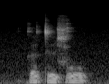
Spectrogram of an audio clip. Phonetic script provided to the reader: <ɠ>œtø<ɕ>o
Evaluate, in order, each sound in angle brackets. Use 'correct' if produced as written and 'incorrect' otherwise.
incorrect, correct

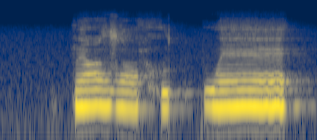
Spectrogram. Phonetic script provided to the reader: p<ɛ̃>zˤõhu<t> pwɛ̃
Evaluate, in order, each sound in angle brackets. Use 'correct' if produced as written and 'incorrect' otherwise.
correct, correct

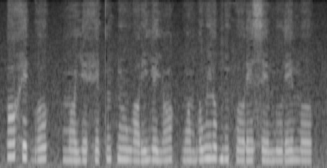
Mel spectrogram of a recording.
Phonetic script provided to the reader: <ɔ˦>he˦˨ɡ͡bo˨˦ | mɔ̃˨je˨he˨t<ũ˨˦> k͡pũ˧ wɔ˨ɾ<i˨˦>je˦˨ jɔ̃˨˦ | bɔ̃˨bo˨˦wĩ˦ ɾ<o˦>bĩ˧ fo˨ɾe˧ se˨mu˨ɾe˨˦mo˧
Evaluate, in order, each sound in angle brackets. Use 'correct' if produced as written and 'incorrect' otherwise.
correct, correct, correct, correct

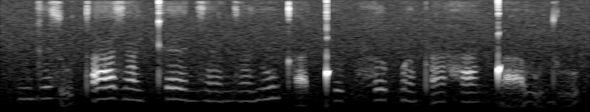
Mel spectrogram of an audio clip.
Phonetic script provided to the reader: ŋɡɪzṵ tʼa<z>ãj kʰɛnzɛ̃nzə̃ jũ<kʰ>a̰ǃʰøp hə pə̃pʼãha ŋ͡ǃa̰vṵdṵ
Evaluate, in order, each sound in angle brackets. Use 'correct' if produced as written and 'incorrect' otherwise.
correct, correct

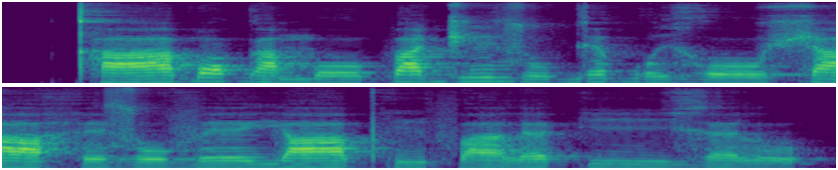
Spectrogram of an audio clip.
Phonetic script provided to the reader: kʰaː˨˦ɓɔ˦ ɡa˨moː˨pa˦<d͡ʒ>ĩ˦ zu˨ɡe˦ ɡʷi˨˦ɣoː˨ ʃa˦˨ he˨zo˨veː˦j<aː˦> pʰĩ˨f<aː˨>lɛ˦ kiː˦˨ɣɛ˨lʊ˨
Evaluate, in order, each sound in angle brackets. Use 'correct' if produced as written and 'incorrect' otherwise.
correct, correct, incorrect

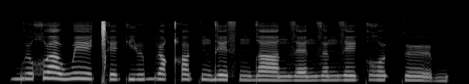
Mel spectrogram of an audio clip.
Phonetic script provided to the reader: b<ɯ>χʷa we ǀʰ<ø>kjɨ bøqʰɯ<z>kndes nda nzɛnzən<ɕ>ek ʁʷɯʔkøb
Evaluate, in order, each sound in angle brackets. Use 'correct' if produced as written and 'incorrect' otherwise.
correct, incorrect, incorrect, incorrect

